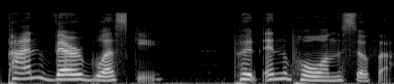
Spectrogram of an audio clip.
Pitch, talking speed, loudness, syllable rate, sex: 220 Hz, 135 wpm, -20 LUFS, 3.9 syllables/s, female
